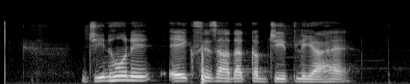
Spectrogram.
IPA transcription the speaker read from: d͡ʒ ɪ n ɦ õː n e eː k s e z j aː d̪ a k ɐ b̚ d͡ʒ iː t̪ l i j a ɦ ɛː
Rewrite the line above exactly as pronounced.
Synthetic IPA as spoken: d͡ʒ ɪ n ɦ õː n e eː k s e z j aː d̪ a k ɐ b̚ d͡ʒ iː t̪ l i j a ɦ ɛː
